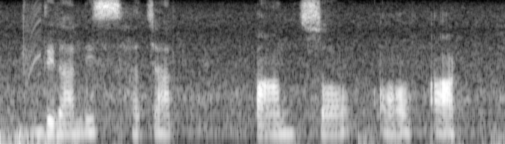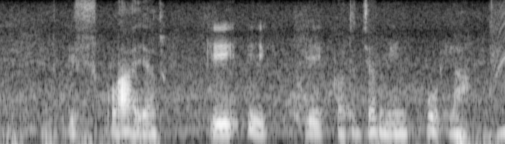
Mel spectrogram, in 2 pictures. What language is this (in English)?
Bhojpuri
